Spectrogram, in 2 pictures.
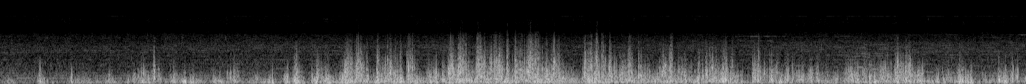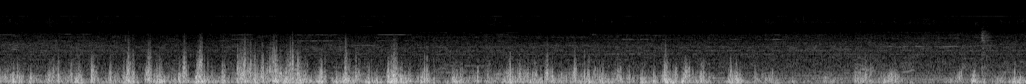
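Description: Wind buffeting the microphone aboard a moving river tour boat, over the boat's steady low running noise, with indistinct talk of people aboard.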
